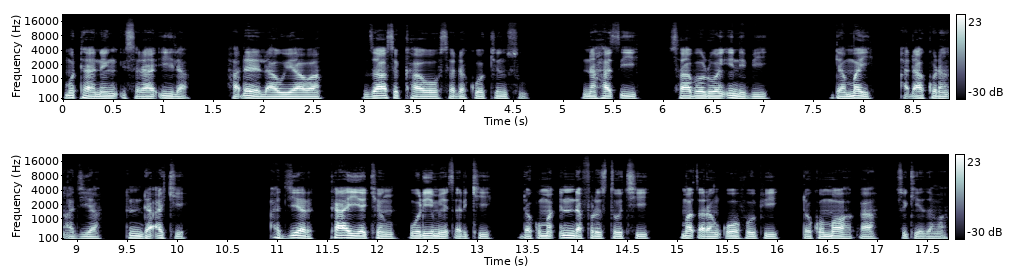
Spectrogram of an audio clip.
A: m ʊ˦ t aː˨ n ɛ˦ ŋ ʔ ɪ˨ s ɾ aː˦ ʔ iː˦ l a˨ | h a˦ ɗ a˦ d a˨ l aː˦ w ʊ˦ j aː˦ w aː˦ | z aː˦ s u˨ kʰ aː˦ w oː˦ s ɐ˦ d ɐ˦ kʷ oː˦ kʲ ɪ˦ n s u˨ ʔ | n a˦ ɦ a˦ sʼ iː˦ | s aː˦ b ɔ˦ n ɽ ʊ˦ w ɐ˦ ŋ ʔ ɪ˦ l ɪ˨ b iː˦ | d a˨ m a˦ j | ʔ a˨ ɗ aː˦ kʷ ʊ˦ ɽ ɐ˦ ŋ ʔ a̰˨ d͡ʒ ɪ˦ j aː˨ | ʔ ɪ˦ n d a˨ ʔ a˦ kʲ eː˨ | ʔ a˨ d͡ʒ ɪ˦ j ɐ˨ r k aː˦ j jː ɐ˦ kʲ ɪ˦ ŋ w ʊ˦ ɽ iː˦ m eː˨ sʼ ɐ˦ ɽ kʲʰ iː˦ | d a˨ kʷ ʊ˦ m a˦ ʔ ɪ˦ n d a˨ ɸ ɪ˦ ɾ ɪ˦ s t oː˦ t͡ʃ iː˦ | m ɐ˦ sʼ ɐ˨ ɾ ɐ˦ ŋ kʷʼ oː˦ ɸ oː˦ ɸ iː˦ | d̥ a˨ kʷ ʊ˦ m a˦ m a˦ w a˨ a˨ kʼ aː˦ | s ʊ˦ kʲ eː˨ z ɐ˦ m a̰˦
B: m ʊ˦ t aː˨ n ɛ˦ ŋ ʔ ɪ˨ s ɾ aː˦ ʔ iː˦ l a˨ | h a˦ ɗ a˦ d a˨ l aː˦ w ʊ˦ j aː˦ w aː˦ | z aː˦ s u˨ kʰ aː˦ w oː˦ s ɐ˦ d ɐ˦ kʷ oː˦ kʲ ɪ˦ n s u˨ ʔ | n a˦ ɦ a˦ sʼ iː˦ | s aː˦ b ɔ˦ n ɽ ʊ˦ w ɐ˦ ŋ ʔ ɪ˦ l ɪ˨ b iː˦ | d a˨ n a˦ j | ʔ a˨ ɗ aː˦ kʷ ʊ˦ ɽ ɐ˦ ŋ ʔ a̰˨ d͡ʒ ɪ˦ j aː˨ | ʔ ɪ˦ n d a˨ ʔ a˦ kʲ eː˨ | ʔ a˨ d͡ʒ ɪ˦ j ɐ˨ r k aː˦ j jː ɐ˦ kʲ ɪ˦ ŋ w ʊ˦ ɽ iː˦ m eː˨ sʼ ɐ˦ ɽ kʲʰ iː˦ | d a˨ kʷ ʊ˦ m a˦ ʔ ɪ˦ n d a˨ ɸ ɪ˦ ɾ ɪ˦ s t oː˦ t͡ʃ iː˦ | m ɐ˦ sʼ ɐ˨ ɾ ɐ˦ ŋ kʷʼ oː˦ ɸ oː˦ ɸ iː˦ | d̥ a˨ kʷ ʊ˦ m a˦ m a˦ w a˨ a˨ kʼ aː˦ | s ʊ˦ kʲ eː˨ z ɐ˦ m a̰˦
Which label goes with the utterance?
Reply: A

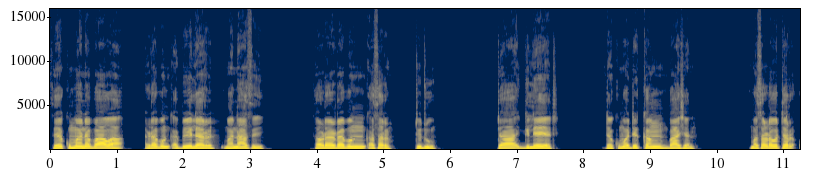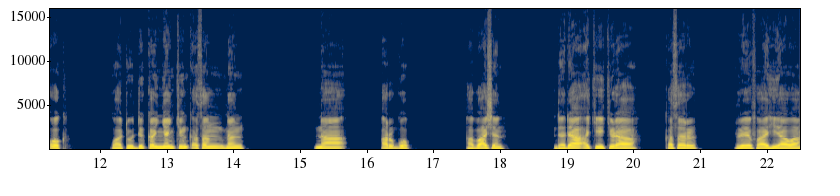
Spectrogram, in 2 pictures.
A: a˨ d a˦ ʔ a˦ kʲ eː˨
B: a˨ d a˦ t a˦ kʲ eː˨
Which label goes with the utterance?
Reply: A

